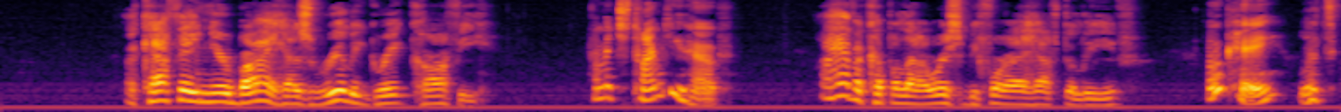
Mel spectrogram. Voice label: Natural Dialog; Lesson 3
